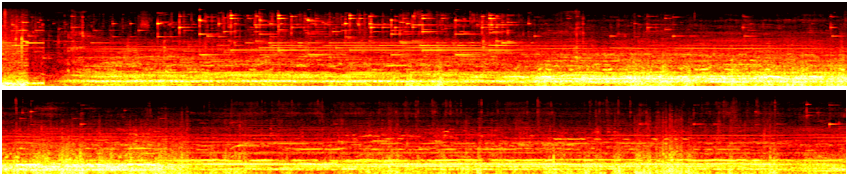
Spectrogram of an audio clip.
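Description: Wind sounding tall slotted pipes of an outdoor wind-instrument installation: several steady, overlapping tones like a held organ chord, with faint high tinkling in the first few seconds. The chord swells from about five seconds in and shifts slightly around ten seconds.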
